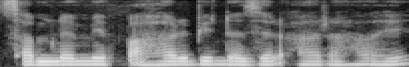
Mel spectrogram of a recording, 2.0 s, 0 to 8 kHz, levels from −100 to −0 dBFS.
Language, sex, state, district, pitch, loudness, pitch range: Hindi, male, Arunachal Pradesh, Longding, 135 Hz, -18 LUFS, 135-140 Hz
